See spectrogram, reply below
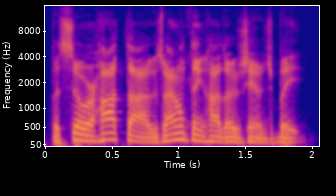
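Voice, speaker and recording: A man co-hosting a casual podcast chat, animated and joking, laughing often and swearing. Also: medium pitch, very fast, no echo, clean studio sound. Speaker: podcast co-host.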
